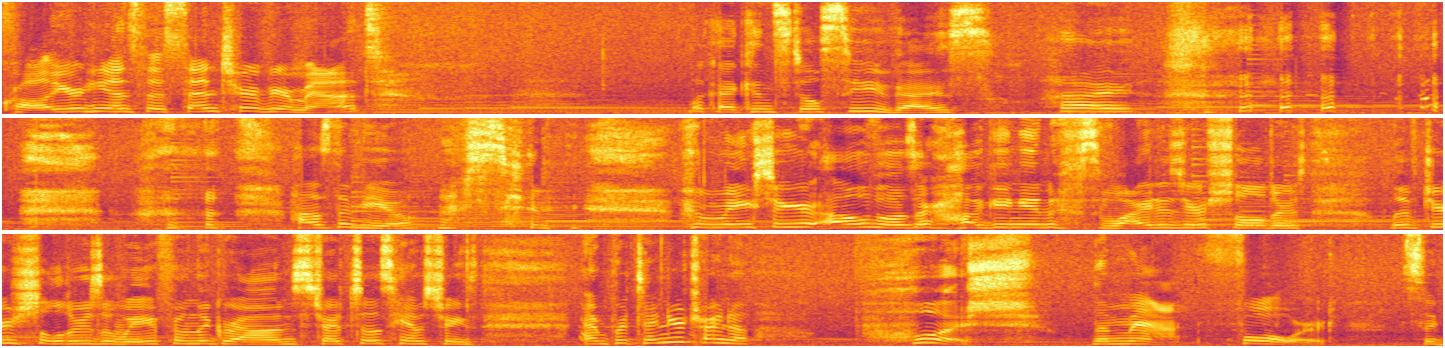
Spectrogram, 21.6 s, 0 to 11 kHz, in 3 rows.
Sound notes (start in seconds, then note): 5.8 laughing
